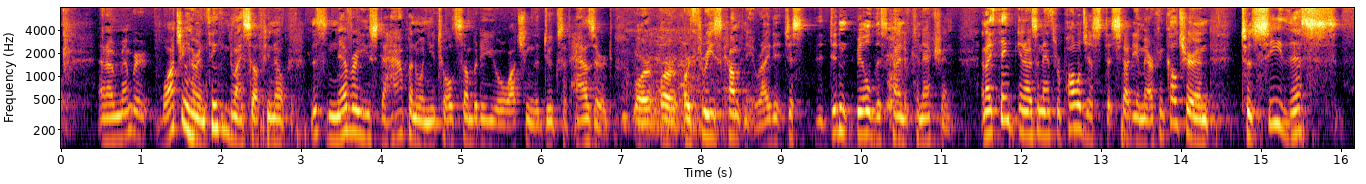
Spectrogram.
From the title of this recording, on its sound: Spoiler Alert panel from ATX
